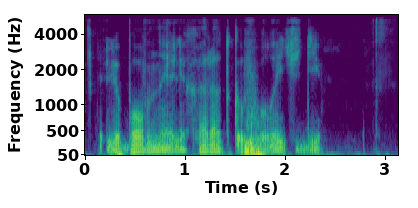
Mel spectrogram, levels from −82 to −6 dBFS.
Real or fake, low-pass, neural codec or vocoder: fake; 5.4 kHz; codec, 24 kHz, 3.1 kbps, DualCodec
